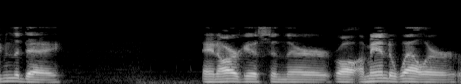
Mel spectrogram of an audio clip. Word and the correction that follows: Waller: or Wheeler, whatever the hell you pronounce her last name, is going to be like, yeah. – Or actually, it's Waller.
